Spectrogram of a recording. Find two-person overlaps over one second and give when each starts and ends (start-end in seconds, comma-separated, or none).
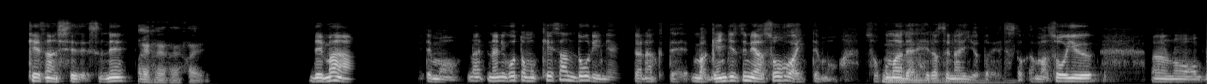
8.8-10.2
